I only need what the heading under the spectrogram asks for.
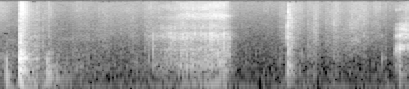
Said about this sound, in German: Warte, ich muss mir kurz meine Nase putzen, liebe Zuhörer.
